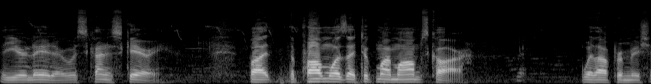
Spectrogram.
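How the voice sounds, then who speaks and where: With long, frequent pauses, a man speaks at a medium pitch in a monotone, flat way. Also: moderate pace, dry, close sound with no echo. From Germany. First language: German. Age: 60s. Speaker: interviewee. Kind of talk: oral history interview.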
